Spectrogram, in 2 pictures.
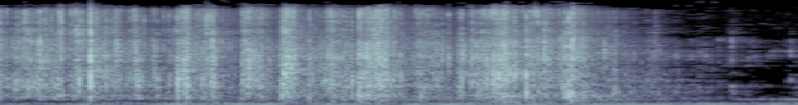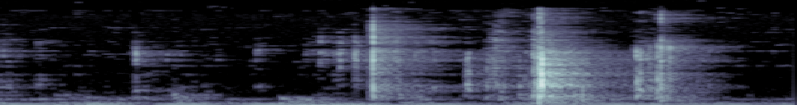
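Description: Thin clear plastic packaging bag crinkling as it is opened and the gel phone case is pulled out, stopping about three seconds in. After that, a few light taps and clicks as the rubbery case is handled, the sharpest near the end.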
